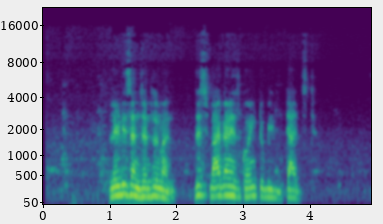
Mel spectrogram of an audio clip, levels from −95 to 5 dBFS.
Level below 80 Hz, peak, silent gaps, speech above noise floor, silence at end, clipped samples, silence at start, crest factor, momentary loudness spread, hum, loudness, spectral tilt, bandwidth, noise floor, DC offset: -54 dBFS; -2 dBFS; none; 44 dB; 1.1 s; under 0.1%; 1 s; 16 dB; 10 LU; none; -17 LUFS; -7.5 dB/octave; 9.8 kHz; -60 dBFS; under 0.1%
